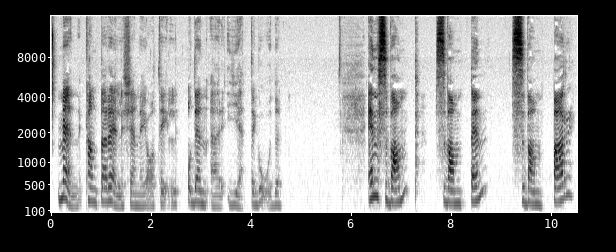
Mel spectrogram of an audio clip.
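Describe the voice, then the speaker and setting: A woman giving a slow, clearly spoken language lesson, repeating and spelling out words for learners. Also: mid-range voice, a bit bright. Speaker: Swedish language teacher.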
